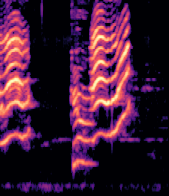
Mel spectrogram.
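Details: A pet ring-necked parakeet utters two nasal, speech-like syllables, the second longer and rising in a wavy glide, with a soft low rumble in the background.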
